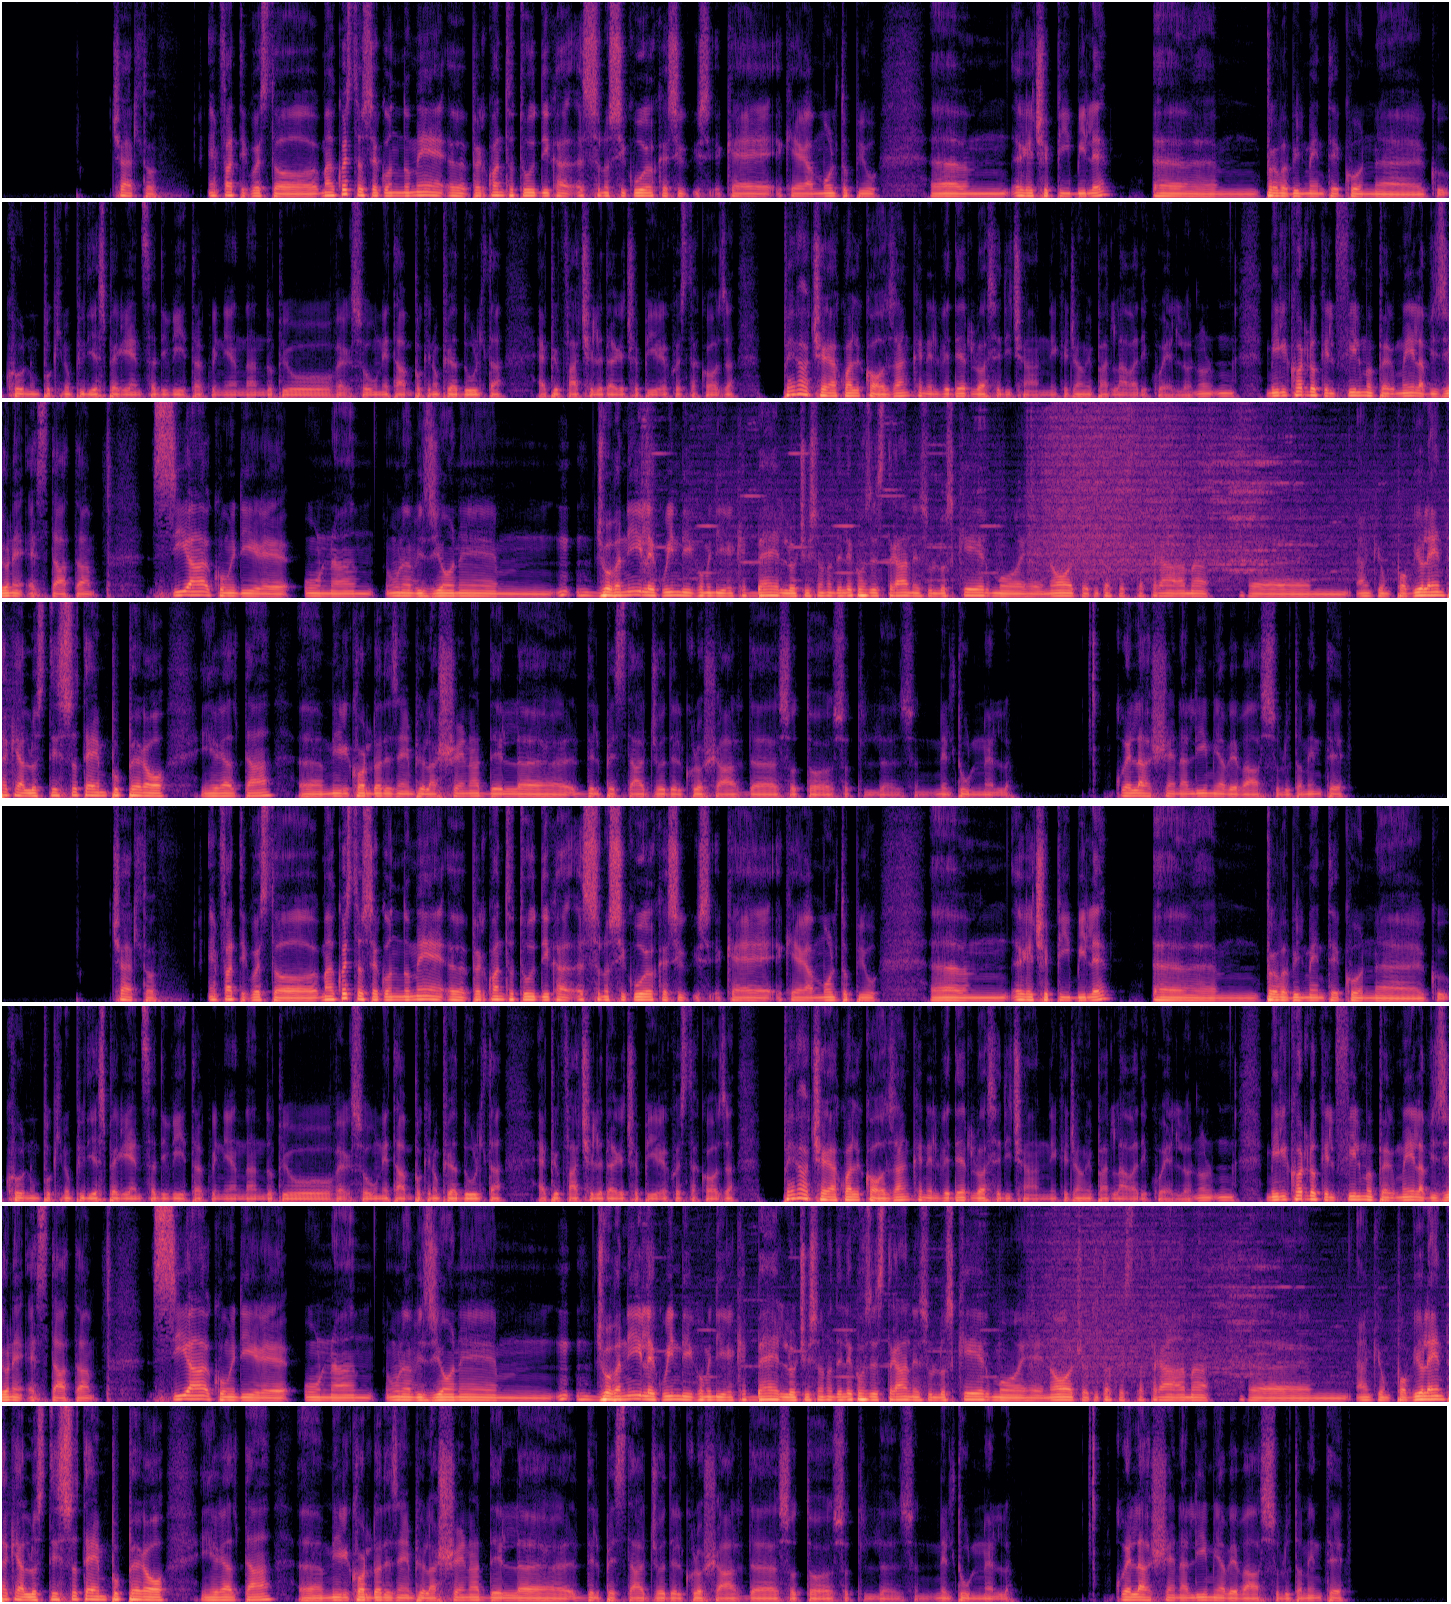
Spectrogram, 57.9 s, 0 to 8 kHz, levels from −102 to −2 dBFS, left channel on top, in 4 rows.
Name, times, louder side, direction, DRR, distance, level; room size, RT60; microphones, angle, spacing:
voice 1, 1.1-1.6 2.1-11.1 11.5-19.5 19.8-22.0 22.3-46.1 46.4-53.5 54.6-56.9, right 1 dB, 15° right, 0.4 m, -32 dB
sound 1, 35.3-43.6, left 5 dB, 30° left, 0.8 m, -52 dB
5.3 x 3.0 x 2.9 m
head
